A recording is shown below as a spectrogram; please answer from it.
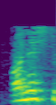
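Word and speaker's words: honest: Spelling क्या होती है? एच ओ एन इ एच टी। बट उसको ऑनेस्ट पढ़ते हैं। एच साइलेंट होता है।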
